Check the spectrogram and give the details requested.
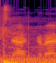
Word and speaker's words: Cakra: Arya tuh kalau bahasa Jawa dibacanya Cakra kalau bahasa Jawa jadi Cokro.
